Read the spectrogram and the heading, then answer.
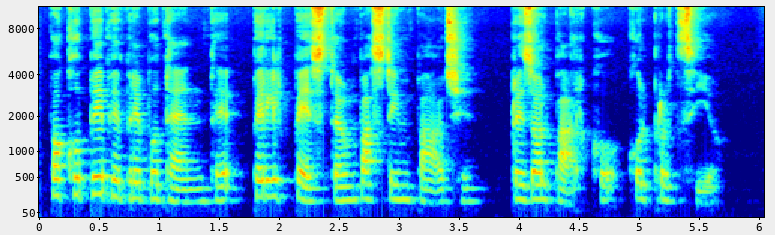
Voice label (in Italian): plosive maono pd200x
